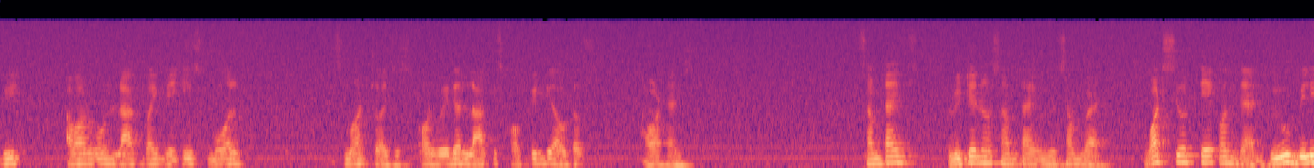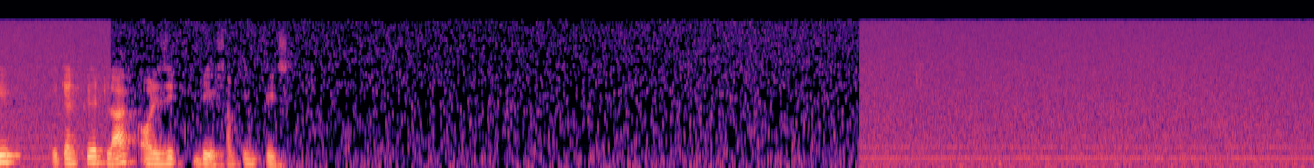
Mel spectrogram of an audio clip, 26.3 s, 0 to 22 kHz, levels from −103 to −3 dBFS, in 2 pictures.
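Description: From 14.24 to 21.74 s, after "believe we can create", overdone noise removal strips bands near the room-noise floor, leaving twinkling specks and taking quiet parts of the speech with them, unlike codec swirl across all levels.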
